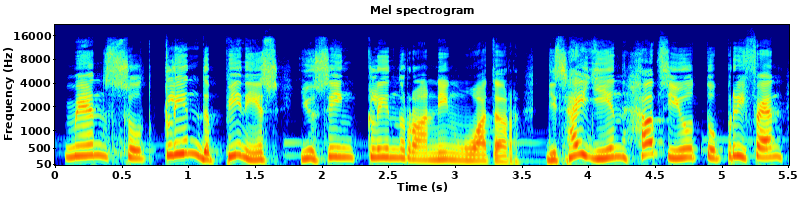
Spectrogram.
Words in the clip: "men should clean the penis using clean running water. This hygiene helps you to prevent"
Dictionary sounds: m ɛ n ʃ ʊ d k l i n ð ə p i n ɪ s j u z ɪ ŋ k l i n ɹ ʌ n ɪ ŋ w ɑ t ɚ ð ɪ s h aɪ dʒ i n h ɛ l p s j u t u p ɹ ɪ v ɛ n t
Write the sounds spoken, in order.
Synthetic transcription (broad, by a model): m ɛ n s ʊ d k l i n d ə p i n ɪ s j u s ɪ ŋ k l i n ɹ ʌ n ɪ ŋ w ɑ t ɚ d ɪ s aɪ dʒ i n h ɛ l p s j u t u p ɹ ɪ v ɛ n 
